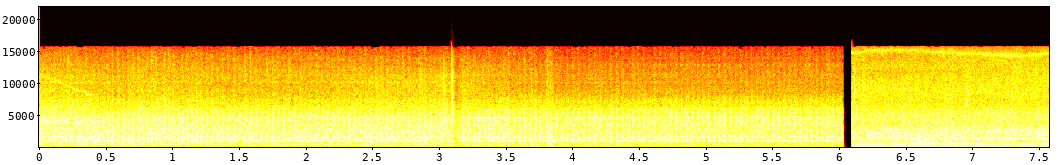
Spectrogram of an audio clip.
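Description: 4WD ute engines running at low speed on the track, a steady engine rumble. A brief dropout about six seconds in, after which the sound is fuller in the low end.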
